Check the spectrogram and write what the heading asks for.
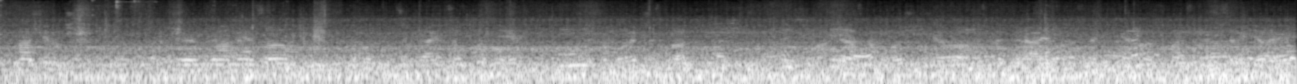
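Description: Steady low running noise of a small diesel railcar heard from inside while it travels along the line, with indistinct voices of people talking in the background.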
